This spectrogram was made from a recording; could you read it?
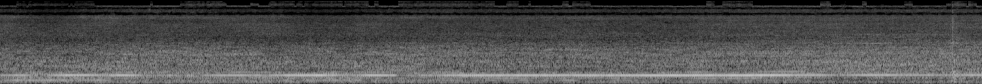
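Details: Bissell PowerForce 3522-1 vacuum after lubricating its previously squeaking motor: steady, even mid-pitch motor hum with no squeal or chatter; runs smoothly.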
